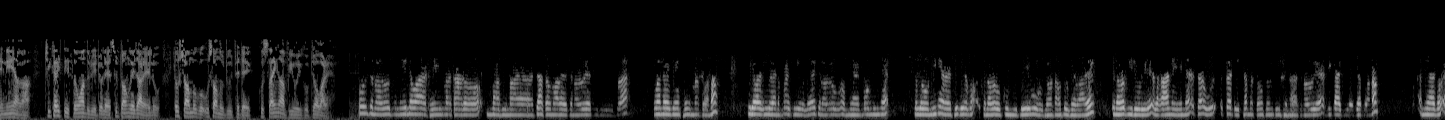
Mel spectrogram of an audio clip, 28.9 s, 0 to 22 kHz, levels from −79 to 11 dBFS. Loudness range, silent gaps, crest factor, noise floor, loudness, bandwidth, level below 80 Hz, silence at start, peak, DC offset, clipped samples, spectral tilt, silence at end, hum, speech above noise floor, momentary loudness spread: 6 LU; none; 20 dB; -70 dBFS; -27 LUFS; 5.8 kHz; -66 dBFS; 0 s; -8 dBFS; under 0.1%; under 0.1%; -4.5 dB/octave; 0 s; none; 44 dB; 11 LU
